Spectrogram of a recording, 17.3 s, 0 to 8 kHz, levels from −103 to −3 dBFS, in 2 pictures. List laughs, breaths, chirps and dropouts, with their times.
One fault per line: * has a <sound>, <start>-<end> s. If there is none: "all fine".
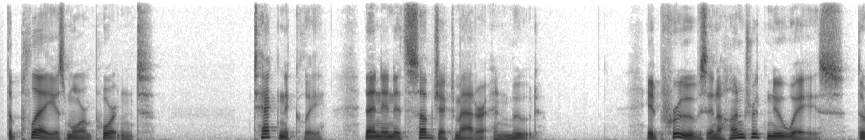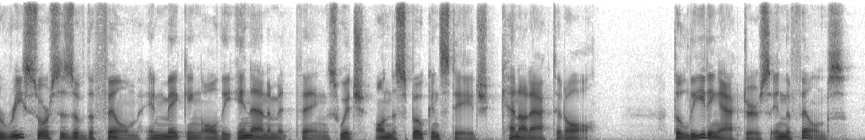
all fine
